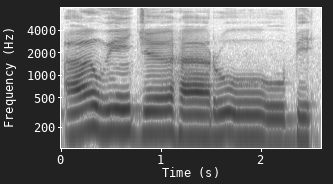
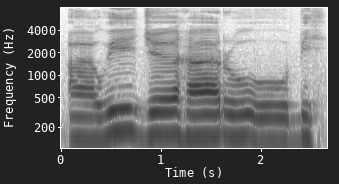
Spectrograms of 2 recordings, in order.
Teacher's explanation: Awij lantunkan jim ni. Okey. Qalqalah sughra.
